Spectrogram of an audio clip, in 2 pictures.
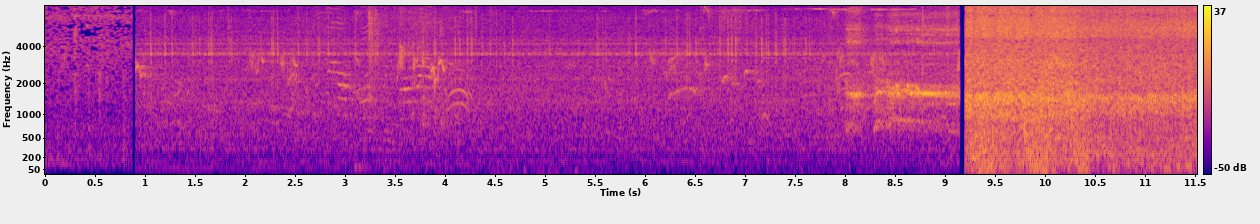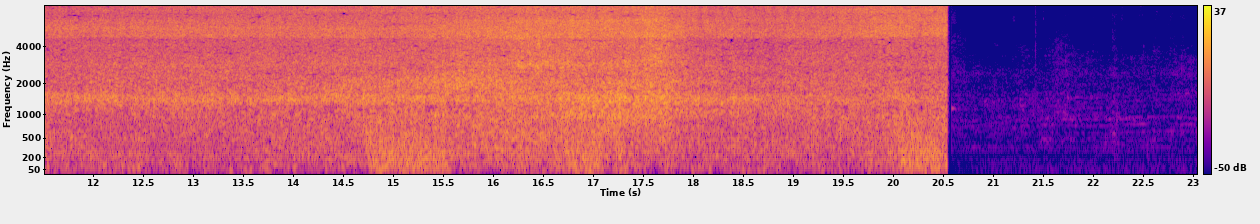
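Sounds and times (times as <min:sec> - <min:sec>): wind blowing on microphone: 0:09.2 - 0:20.6.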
